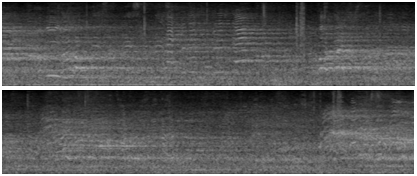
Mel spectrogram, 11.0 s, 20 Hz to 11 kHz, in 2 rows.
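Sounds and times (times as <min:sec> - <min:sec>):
people shouting in a hall: 0:00.0 - 0:07.5, 0:09.7 - 0:11.0.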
